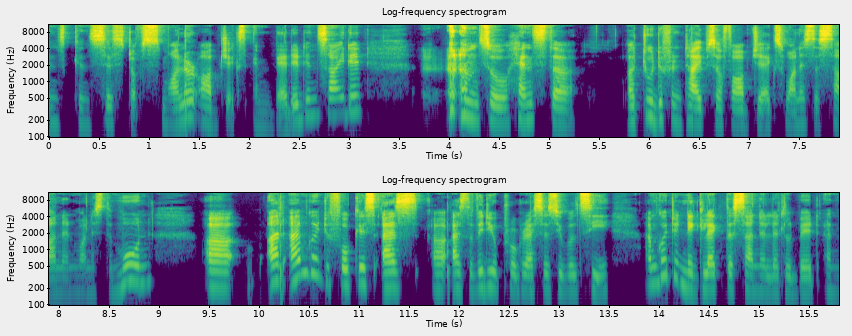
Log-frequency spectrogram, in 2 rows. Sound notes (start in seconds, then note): 3.8 clears throat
